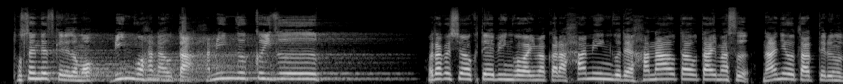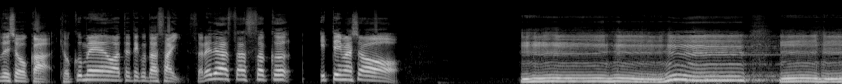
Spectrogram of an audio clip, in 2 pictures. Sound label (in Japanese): hanauta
